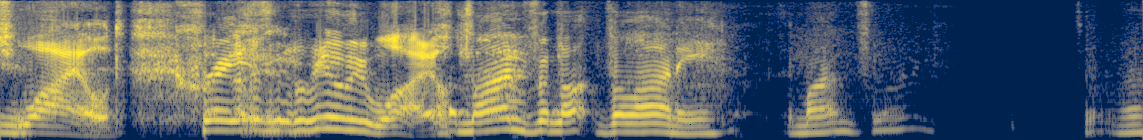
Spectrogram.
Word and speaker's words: Vellani: Vellani, Did I say her name right?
